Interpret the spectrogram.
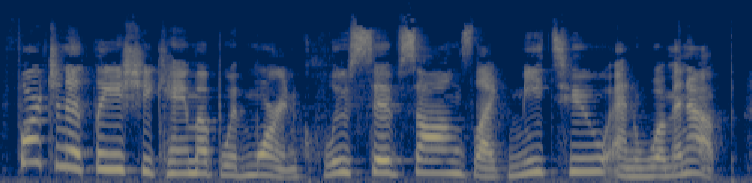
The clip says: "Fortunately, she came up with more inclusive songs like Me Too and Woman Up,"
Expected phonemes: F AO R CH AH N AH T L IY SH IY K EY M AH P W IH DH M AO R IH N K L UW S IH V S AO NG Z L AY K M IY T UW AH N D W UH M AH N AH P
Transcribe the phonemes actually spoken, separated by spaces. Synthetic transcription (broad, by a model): F AO R CH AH N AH T L IY SH IY K EY M AH P W IH DH M AO R IH N K L UW S IH V S AO NG Z L AY K M IY T UW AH N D W UH M AH N AH P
